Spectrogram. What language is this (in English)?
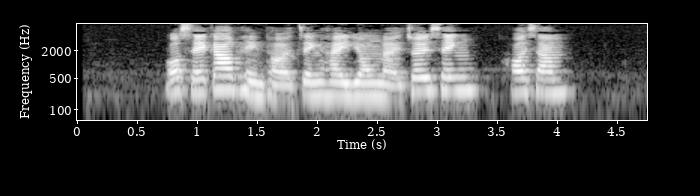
Cantonese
